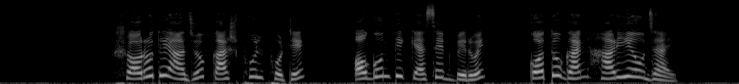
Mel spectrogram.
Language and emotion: Bengali, neutral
